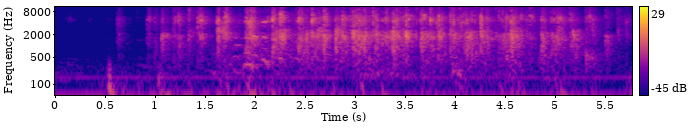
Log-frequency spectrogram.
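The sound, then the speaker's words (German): A crowd of listeners breaks into applause during a teaching, a dense wash of many hands clapping at once, steady for several seconds. “Während ich jetzt lehre, versuche ich zu analysieren, warum ihr an bestimmten Passagen klatscht, um von da Informationen über euren Zustand herauszubekommen.”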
